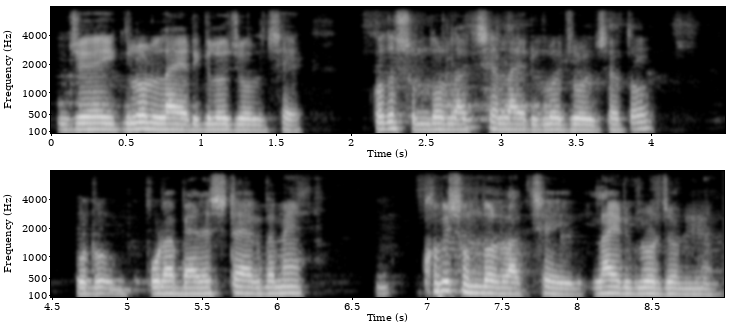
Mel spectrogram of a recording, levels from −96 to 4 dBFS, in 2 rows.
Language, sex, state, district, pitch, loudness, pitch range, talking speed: Bengali, male, West Bengal, Dakshin Dinajpur, 140 Hz, -18 LUFS, 135-150 Hz, 155 wpm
